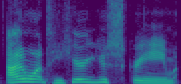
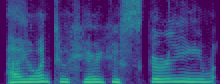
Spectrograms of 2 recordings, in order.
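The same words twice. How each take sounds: First: It is said in the reader's normal voice. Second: It is said in a put-on nymph creature voice.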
